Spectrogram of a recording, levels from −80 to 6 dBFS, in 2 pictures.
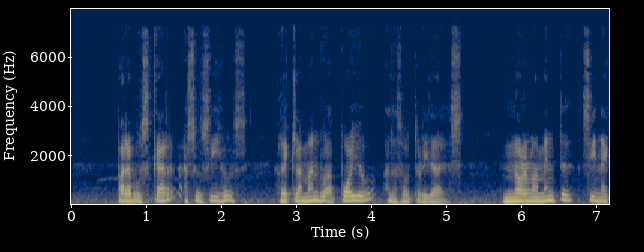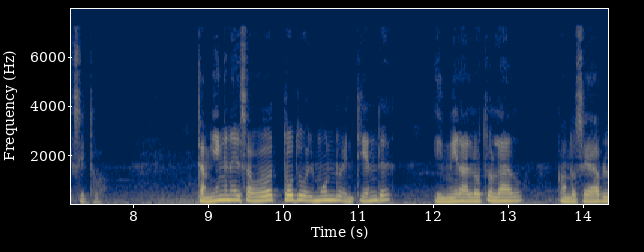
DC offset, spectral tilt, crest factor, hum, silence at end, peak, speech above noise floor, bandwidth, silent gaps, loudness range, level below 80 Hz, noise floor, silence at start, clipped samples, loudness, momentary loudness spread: under 0.1%; -9 dB/octave; 16 dB; none; 0 s; -4 dBFS; 30 dB; 7.4 kHz; none; 3 LU; -50 dBFS; -49 dBFS; 0.6 s; under 0.1%; -20 LUFS; 11 LU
